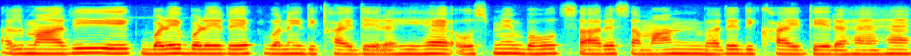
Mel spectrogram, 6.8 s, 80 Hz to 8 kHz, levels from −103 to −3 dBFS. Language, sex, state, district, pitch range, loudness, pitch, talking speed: Hindi, female, Jharkhand, Deoghar, 170-180 Hz, -16 LUFS, 175 Hz, 165 wpm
